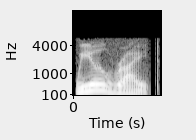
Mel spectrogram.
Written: wheelwright

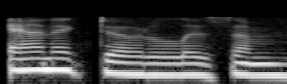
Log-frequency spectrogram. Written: anecdotalism

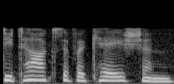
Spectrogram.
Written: detoxification

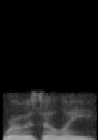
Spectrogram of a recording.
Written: rosily

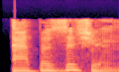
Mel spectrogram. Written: appositionally

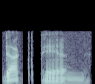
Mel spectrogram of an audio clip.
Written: duckpin

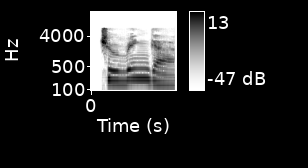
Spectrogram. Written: churinga

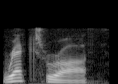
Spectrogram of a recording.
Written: Rexroth

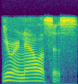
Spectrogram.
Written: urinalysis

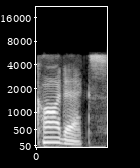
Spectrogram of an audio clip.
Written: caudex

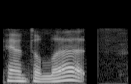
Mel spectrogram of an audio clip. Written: pantalettes

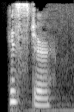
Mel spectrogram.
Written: hyster

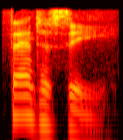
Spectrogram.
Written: fantasy

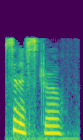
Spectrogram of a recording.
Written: sinistro

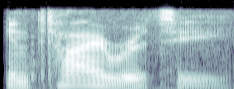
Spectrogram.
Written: entirety

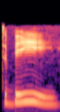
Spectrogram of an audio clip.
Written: to-be

